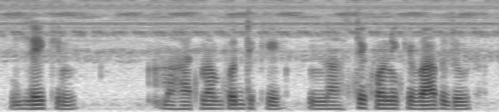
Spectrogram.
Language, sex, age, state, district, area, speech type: Hindi, male, 18-30, Madhya Pradesh, Jabalpur, urban, spontaneous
